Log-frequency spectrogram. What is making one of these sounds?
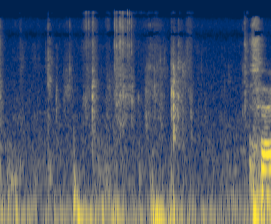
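Small plastic parts click and rattle in a man's hands.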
